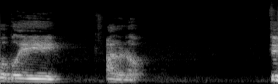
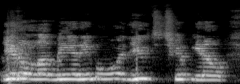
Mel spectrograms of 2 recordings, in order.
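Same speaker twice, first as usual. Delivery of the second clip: higher, louder mock-sobbing plea; hammed-up tearful accusation; imitating bawling wife; 8 semitones higher, 4 dB louder than usual. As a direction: whine it like a crying wife. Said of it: "Kim's bawling".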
